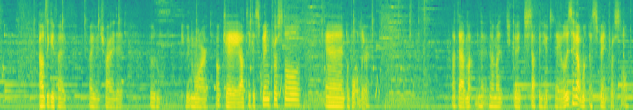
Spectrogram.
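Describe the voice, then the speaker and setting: A male game streamer talks casually through his play. His voice has an average pitch, and he rambles as he thinks out loud. Game music plays clearly behind him. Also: normal speed, long pauses. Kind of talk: casual live gameplay commentary. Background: video game music.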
